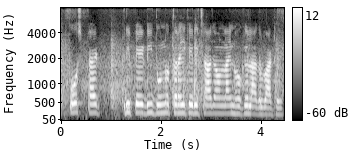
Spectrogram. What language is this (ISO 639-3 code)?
bho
